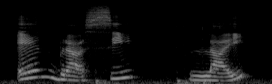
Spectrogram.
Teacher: a gente vai juntar esse L de Brasil com o som de A do ai, porque esse H não vai ter som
